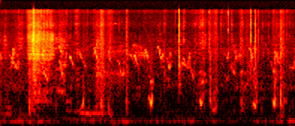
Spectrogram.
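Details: Dakhni teetar (grey francolin) chicks calling with brief, pure, evenly pitched peeps spaced about half a second apart near the end, after a louder rustle and a few higher chirps, over a low background hum.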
